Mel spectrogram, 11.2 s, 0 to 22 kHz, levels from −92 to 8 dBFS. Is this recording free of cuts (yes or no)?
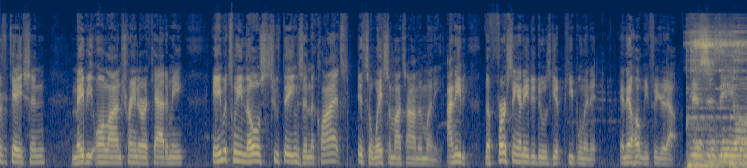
no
